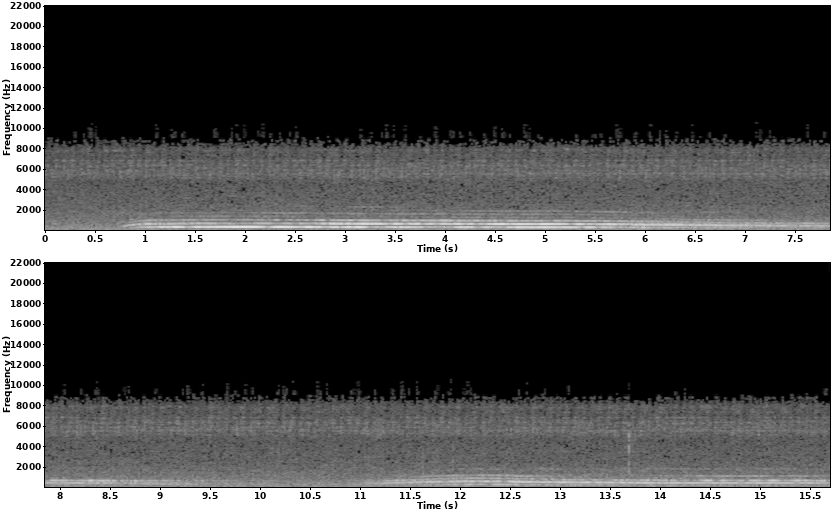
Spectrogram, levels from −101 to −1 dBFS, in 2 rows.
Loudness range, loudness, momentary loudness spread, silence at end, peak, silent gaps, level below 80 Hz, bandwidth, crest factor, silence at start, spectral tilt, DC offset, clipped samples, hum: 15 LU; -22 LUFS; 21 LU; 0 s; -8 dBFS; none; -50 dBFS; 9 kHz; 16 dB; 0 s; -5.5 dB/octave; under 0.1%; under 0.1%; none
